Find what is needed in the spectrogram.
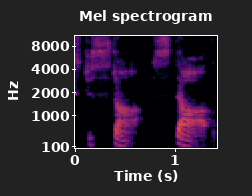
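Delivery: softly whispered daughter, fed up; a hushed plea to just stop; annoyed hush. Retold or imitated. Daughter tired of the song.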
